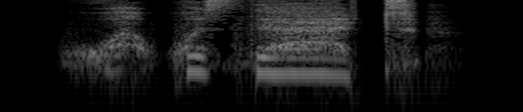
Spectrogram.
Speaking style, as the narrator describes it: Jonah whispers

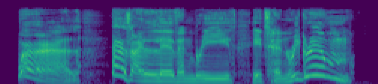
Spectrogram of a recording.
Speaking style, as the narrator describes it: the mayor cackled

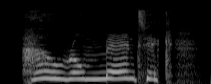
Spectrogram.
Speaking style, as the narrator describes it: Daphne cried

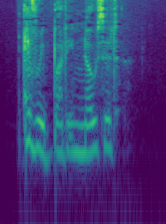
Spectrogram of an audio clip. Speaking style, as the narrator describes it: said Ruby bitterly

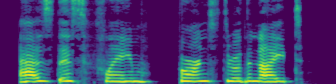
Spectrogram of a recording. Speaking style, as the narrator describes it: I whimper

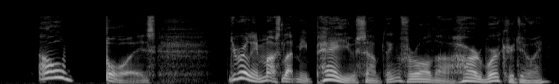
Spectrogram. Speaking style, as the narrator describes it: she purred

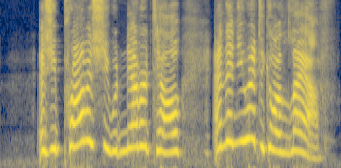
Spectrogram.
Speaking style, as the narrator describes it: she shouted

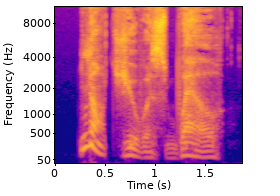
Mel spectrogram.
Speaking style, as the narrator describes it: said Hermione bitterly

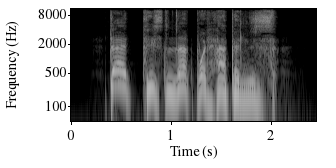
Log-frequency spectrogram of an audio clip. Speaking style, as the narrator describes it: the Cowardly Lion cried

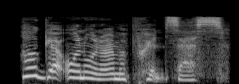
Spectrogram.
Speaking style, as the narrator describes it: she says with a sigh

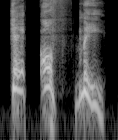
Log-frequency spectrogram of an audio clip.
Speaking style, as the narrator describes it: Harry gasped

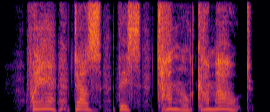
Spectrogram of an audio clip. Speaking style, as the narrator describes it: Hermione asked breathlessly from behind him

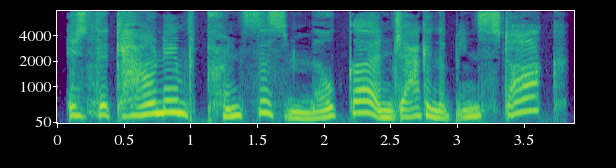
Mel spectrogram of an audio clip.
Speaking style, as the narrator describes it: Jonah whispers

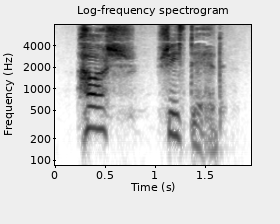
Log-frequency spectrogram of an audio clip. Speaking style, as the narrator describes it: said Janet solemnly

